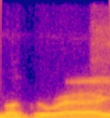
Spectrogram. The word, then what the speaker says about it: Le Carré: I like those movies a good bit, but I know you like John Le Carré, how you pronounce his name, Kari? John Le Carré, yes, although he had his own moral ambivalence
